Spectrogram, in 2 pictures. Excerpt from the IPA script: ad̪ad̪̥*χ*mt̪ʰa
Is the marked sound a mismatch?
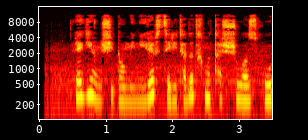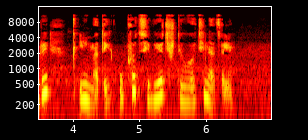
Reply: no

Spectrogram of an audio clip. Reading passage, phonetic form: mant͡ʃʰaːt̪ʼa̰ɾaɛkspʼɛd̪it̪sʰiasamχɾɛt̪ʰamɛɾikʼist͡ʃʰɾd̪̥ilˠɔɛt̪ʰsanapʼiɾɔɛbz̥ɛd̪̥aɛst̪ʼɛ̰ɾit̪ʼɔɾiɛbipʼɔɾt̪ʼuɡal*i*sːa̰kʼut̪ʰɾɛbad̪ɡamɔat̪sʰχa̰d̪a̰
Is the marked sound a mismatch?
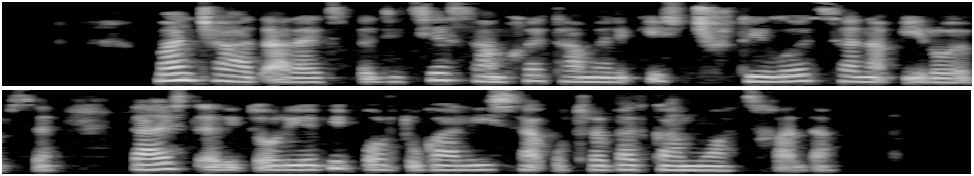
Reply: yes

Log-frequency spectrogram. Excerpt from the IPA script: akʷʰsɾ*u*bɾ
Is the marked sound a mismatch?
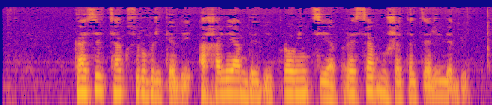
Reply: no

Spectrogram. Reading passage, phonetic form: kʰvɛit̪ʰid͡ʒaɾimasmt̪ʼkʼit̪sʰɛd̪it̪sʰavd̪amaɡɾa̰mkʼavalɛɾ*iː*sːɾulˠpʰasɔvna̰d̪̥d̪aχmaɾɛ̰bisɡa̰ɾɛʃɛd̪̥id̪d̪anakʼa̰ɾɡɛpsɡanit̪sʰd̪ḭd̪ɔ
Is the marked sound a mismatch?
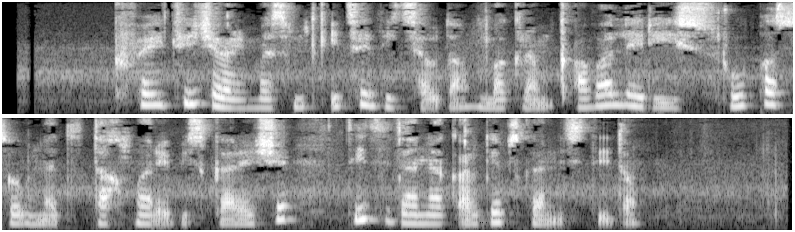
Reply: no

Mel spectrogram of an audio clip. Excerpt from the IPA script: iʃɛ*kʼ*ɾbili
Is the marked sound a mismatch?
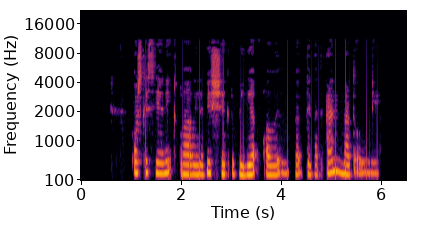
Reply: no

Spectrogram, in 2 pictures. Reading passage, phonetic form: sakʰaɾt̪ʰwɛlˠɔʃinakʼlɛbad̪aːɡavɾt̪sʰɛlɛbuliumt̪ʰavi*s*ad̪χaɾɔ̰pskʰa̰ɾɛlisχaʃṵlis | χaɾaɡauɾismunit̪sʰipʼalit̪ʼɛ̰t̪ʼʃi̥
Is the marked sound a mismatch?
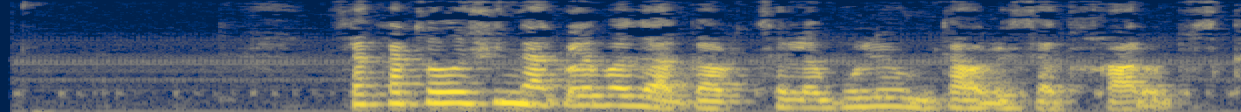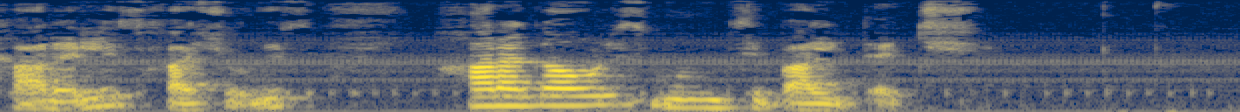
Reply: no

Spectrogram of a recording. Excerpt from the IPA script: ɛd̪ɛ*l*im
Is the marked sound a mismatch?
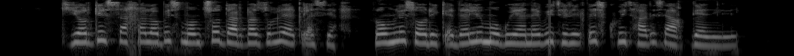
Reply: no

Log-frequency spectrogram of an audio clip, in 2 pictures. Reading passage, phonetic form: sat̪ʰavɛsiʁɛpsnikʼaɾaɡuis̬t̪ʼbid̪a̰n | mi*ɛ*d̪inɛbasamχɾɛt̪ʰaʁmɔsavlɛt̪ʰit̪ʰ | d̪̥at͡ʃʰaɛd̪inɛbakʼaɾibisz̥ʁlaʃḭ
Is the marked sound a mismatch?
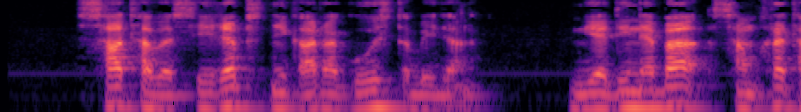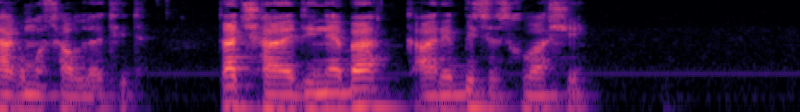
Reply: no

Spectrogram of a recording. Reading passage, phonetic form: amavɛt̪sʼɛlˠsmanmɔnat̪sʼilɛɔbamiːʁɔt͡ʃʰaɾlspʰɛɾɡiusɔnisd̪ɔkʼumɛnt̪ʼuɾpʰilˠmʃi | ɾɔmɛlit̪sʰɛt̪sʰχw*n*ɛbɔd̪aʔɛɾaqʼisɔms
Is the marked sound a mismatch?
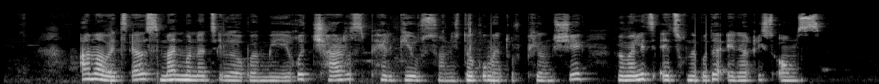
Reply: no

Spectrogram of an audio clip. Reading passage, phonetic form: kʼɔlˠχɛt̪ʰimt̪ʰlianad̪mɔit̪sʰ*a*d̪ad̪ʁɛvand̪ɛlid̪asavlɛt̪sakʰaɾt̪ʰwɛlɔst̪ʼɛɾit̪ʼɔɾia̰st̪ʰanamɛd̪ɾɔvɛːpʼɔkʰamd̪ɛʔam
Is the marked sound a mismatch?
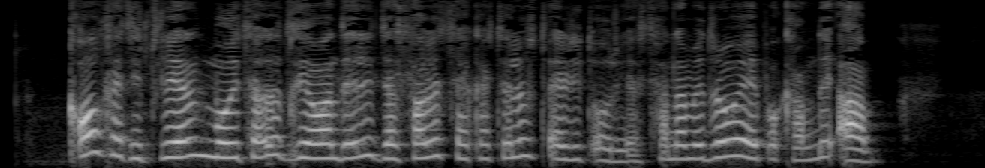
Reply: no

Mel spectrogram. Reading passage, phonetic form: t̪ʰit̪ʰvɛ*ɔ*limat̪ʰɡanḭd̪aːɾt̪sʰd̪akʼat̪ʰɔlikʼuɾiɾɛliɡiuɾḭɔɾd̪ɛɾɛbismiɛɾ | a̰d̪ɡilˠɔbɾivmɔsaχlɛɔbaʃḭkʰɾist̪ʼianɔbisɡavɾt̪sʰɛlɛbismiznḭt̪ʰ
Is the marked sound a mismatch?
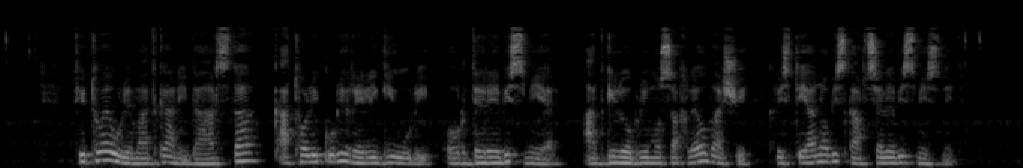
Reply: yes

